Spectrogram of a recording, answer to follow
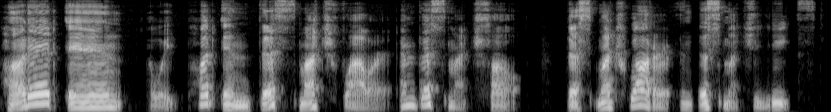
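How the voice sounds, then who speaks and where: A man voicing a bossy, idle baker father in a picture book, giving orders in a drawn-out way. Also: medium pitch, wildly swooping pitch, vocal fry, voice pushed up, heavily acted. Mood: instructing. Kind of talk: children's picture-book character voice. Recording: dull, roomy home recording.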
